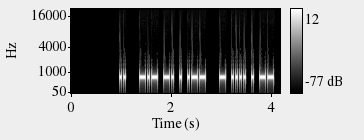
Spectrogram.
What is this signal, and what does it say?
Morse code, heard as a keyed tone, about 30 wpm, 700 Hz. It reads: I KNEW THEM
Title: Sentences from Top 1000 Words - Review Part 1 - 30wpm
